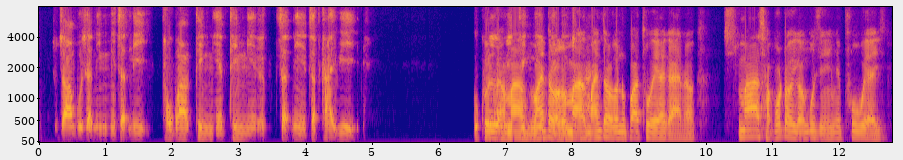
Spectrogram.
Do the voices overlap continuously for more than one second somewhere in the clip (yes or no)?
yes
